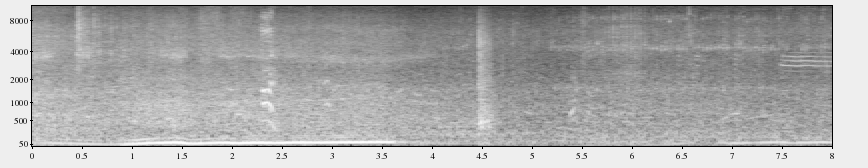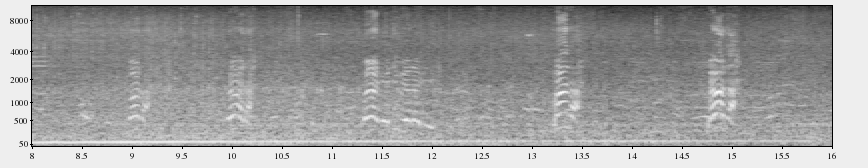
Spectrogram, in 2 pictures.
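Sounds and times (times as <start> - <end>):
heavy road traffic rumble: 0.0 - 16.0
truck passing: 0.0 - 16.0.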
